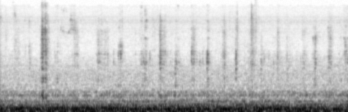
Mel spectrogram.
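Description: Chewing a mouthful of crispy chicken sandwich, heard as short irregular clicks, over the steady low hum of a car idling.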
